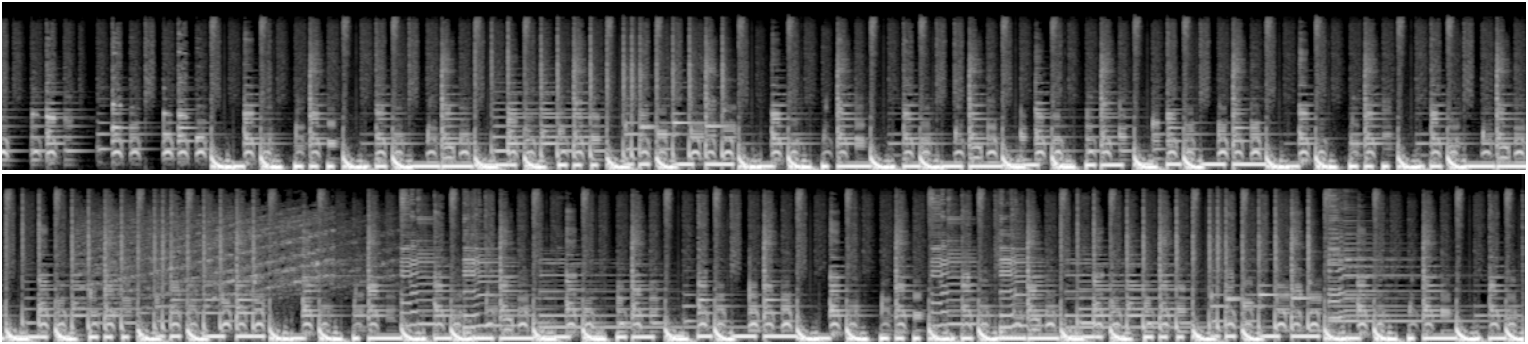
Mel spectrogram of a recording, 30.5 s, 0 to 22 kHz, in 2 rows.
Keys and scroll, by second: 4.5 m, 6.5 ctrl+j, 7.1 v, 8.7 ctrl+z, 9.0 v, 11.0 Tab, 13.1 ctrl+t, 17.3 Return, 19.0 ctrl+shift+], 21.0 ctrl+t, 22.7 ctrl+t, 24.3 Return, 25.8 ctrl+t, 28.6 Return, 29.1 Up, 30.0 Tab.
